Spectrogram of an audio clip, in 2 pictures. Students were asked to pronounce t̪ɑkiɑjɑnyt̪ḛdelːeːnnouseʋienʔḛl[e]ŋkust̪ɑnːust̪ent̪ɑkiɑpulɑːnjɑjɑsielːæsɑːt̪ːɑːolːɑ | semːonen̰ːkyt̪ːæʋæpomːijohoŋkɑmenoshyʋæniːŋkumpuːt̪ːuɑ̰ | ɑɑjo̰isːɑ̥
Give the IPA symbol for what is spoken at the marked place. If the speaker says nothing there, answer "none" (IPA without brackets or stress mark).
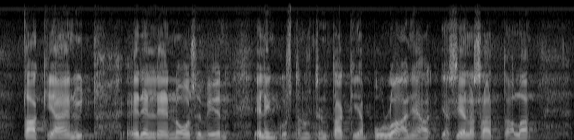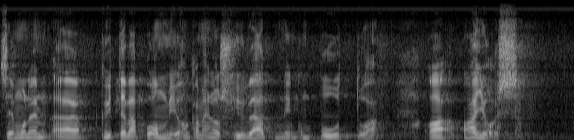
i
